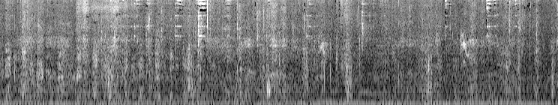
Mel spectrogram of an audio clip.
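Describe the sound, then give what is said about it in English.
A retriever pants steadily, its quick rhythmic breaths mixed with the soft shuffle of paws walking, over a low rumble of background noise and no voices. “For a dog that's meant to be a flipping... retriever.”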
